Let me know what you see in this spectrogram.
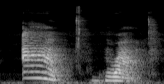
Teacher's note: Qual é o som mais forte? Ele se encontra no primeiro A e, portanto, eu devo acentuar.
